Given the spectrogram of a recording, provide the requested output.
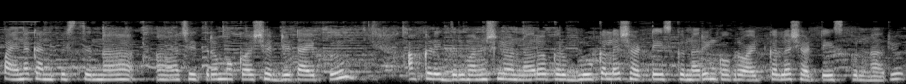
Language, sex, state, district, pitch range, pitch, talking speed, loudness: Telugu, female, Andhra Pradesh, Sri Satya Sai, 220-245 Hz, 230 Hz, 130 wpm, -15 LUFS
